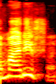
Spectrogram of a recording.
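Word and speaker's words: معرفة: A gnosis sufi é marifa, que é uma transliteração, marifat, mas não pronuncia o T.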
